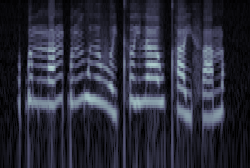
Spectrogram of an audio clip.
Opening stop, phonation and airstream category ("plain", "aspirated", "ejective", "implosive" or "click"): implosive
